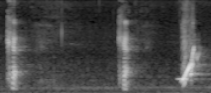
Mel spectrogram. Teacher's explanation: It's velar, so you raise the back of your tongue to touch the roof of your mouth and then release.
